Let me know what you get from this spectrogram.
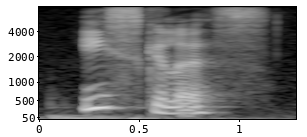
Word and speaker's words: Aeschylus: Well, I'm probably going to butcher his name, because so my English lecturer at university swore down that this was how you pronounced Aeschylus's name. However, I have since looked it up on the internet, and we all know how reliable the internet is, but the internet tells me that it's Aeschylus, not Aeschylus.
